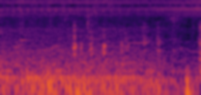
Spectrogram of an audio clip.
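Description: Older chickens give soft, scattered clucks at close range over a quiet farmyard background, with one slightly louder cluck near the end.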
